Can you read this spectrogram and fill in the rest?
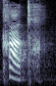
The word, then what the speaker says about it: quatre: Now for this quatre, it may be difficult for most of you or some of you to pronounce it the exact way French the Frenchman pronounces it, but if you're able to try it best. If not, I usually teach my students, especially the little ones, that you can just pronounce it the way you see it, as in cat.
